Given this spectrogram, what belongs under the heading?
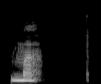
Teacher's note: Es imposible decir ma, digamos, sin que el aire también salga por la cavidad nasal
